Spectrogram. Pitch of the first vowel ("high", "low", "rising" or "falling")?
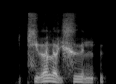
rising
